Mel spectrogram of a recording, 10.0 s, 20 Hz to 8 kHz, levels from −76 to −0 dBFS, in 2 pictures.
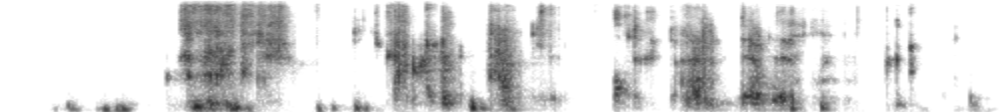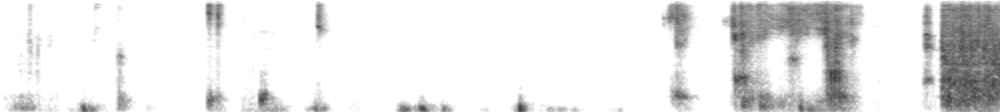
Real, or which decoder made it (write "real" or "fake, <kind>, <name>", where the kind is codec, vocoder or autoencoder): fake, codec, SNAC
